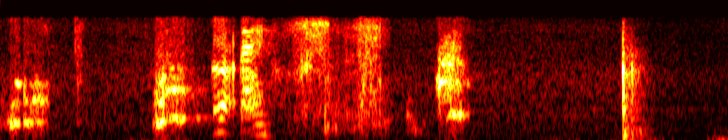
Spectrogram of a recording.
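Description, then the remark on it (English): A dog barks in short, uneven bursts and lets out whimpering yips between them, with a brief pause before one last sharp bark. “I'm thankful it's not my dog.”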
